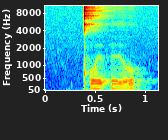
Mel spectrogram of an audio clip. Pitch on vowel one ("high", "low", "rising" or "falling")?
low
